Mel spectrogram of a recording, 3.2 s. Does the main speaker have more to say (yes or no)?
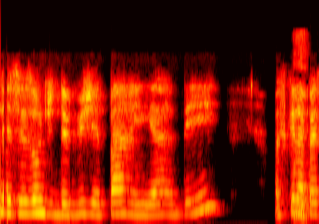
yes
